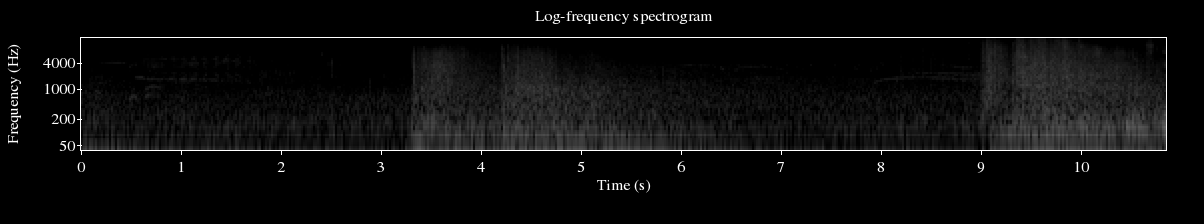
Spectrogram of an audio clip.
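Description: Musket volleys in Empire Total War battle, bursts of crackling rifle fire swelling over a constant battlefield din, with horses whinnying in the background.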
